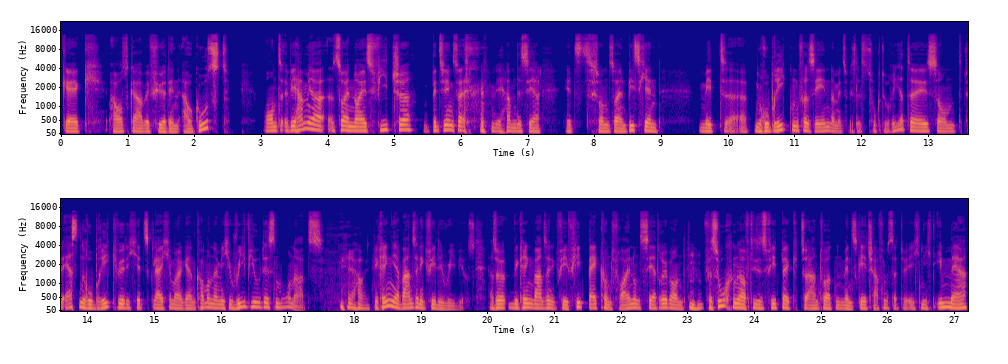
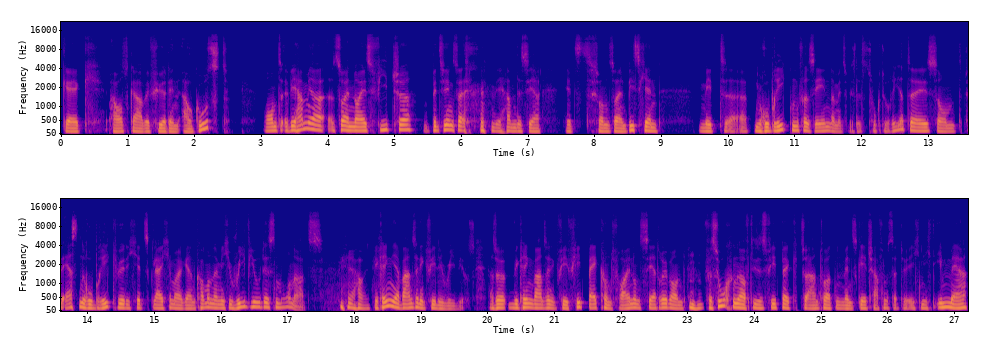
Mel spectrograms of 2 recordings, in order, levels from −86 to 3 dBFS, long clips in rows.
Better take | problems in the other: first | muffled; very; fading above 1.5 kHz

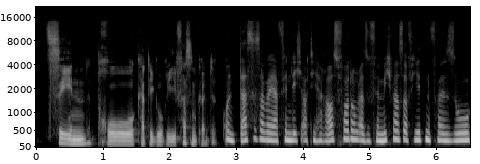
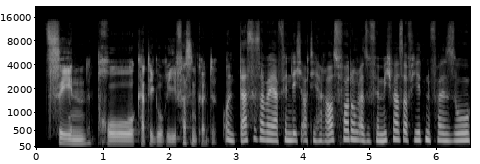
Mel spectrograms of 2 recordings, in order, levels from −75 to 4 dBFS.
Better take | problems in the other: first | thin; somewhat; fading below 750 Hz

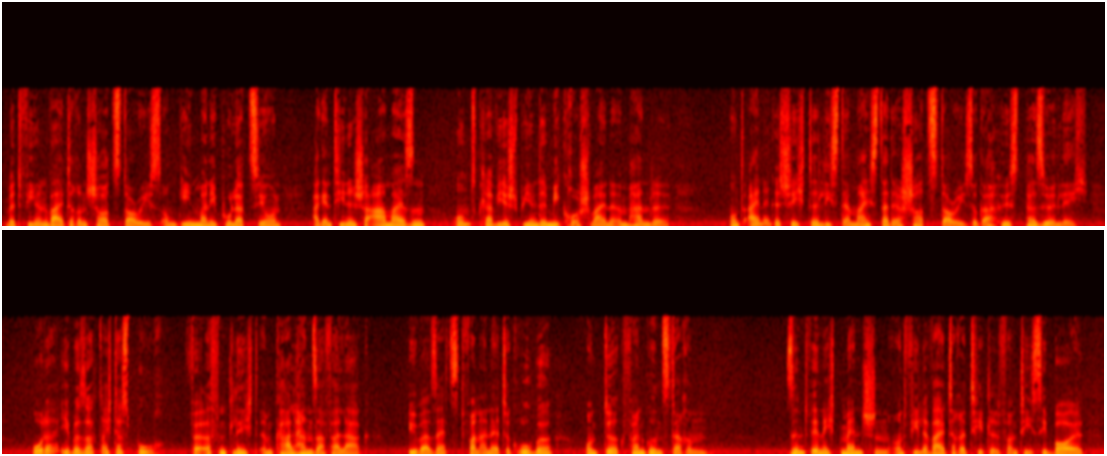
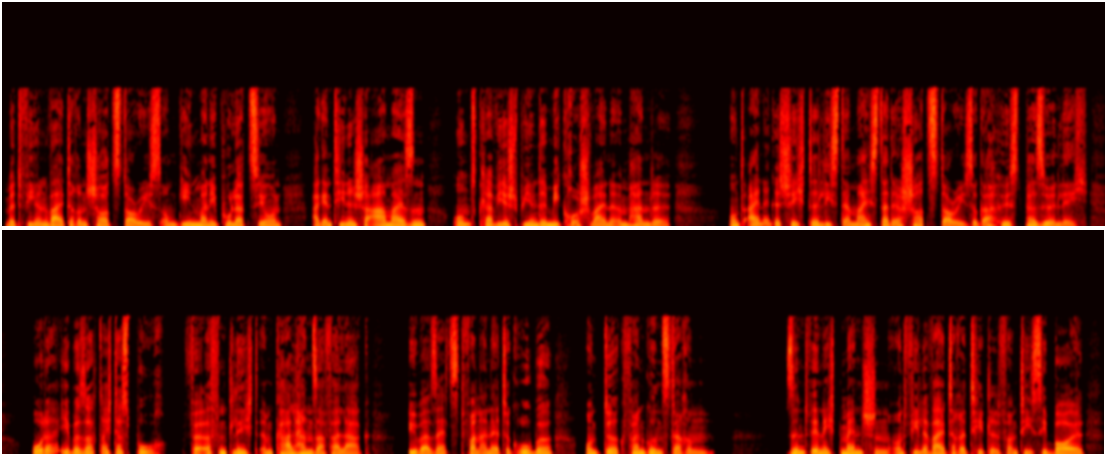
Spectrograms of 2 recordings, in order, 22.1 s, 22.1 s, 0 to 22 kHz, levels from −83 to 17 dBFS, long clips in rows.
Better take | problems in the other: second | hiss; faint; throughout; 20 dB below the speech

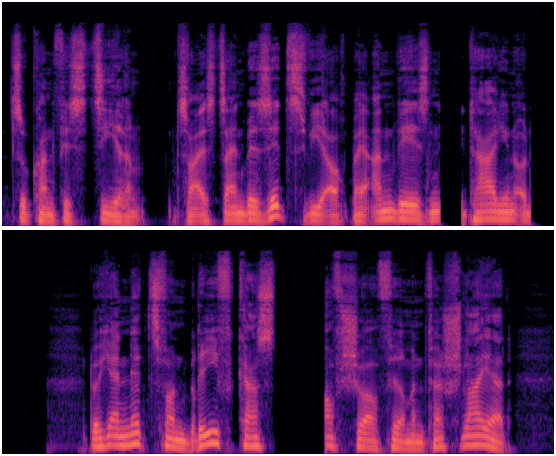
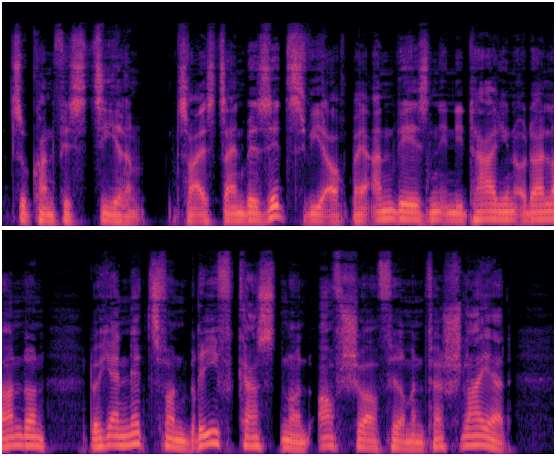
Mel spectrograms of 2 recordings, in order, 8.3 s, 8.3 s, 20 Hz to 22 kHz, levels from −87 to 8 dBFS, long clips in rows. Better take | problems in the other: second | audio cutting out; at 3.5 s, at 4 s for 0.5 s and at 6 s

